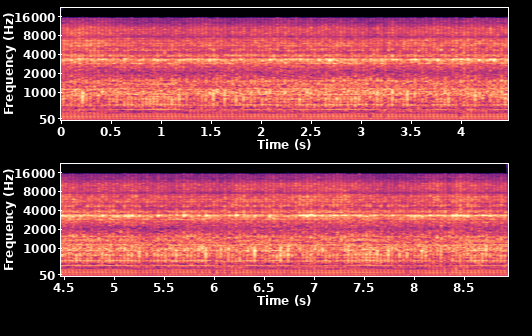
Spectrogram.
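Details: Troy Bilt Super Bronco lawn tractor with a Kohler Courage engine and a cracked block, first start after a battery and fuel were added and the hood removed. The single cylinder chugs unevenly at fast idle; running rough, owner thinks it needs carb work.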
